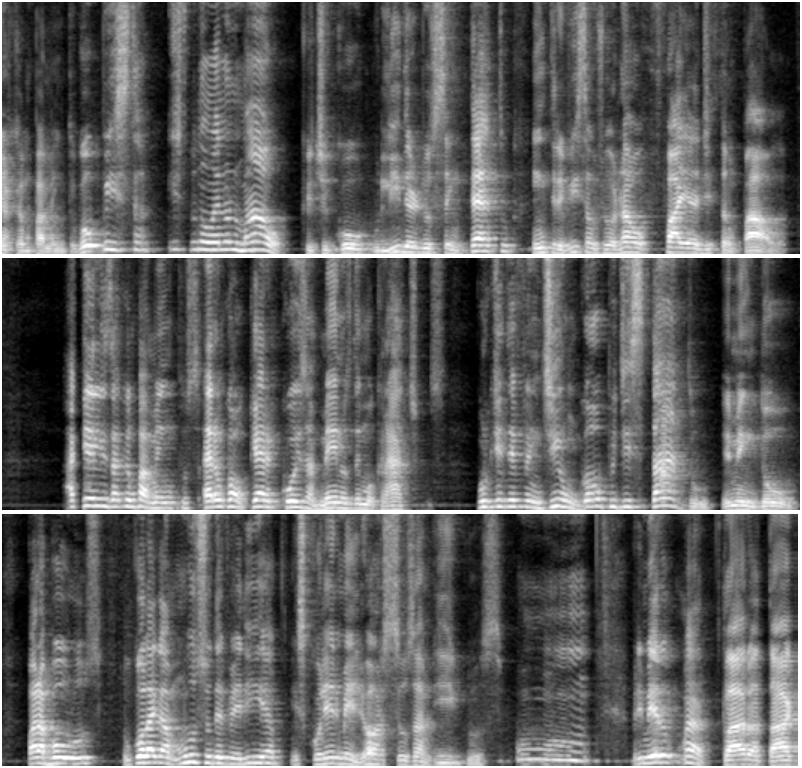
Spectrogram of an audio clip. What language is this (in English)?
Portuguese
